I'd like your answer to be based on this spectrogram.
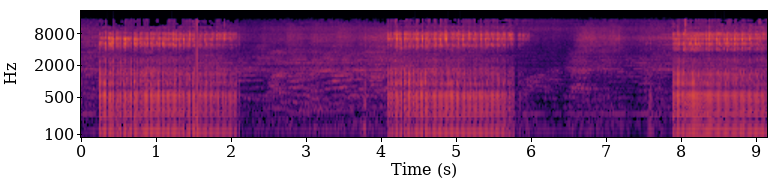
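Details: Loud, deep, rattling snores about two seconds each, three in nine seconds, quieter out-breaths between, from a sleeping man: heavy snoring.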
